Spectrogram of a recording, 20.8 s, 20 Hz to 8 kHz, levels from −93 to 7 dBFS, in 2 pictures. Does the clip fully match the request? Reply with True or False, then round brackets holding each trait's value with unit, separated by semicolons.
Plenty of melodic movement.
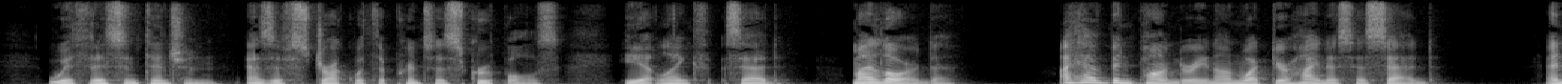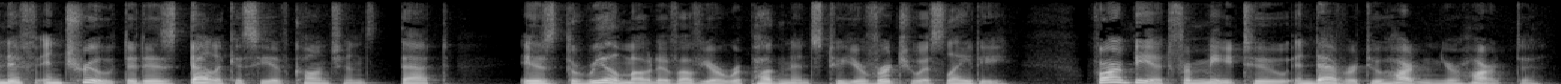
True (6.3 semitones)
